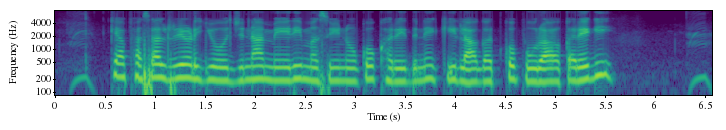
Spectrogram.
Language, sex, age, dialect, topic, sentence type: Hindi, female, 25-30, Awadhi Bundeli, agriculture, question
